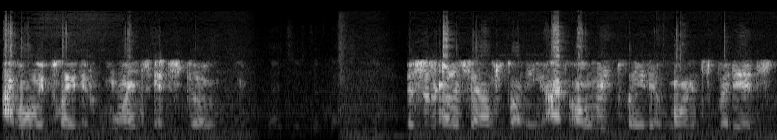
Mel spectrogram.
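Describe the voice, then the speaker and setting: A man's voice: medium pitch, brisk, bright, forceful tone. A man co-hosting a live video game stream over a phone line, joking and chatting with his friend and the viewers. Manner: jokey, bantering, talks to viewers. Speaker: co-host commenting on a video game match. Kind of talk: casual live-stream chat. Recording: faint noise, phone line.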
